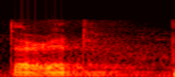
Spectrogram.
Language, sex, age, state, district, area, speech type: Manipuri, male, 18-30, Manipur, Thoubal, rural, read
